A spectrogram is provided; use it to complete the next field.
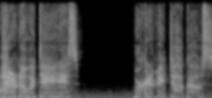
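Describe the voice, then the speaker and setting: Whispering in a put-on character voice, the speaker keeps a moderate pace. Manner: spaced-out, slow, dreamy.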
